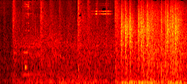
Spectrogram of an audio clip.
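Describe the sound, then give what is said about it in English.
Rapid gunfire from enemy mechs in a turn-based mech video game. A low, steady rumble gives way to a loud, dense volley of overlapping shots that fills the second half. “Shooting at the Shadowhawk. Not too much. Enemy turn.”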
